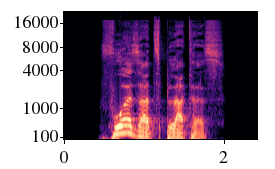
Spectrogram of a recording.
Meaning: genitive of Vorsatzblatt
- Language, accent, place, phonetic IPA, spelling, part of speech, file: German, Germany, Berlin, [ˈfoːɐ̯zat͡sˌblatəs], Vorsatzblattes, noun, De-Vorsatzblattes.ogg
